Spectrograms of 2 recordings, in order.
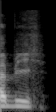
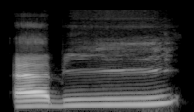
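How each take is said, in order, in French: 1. La voyelle finale est courte. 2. La voyelle finale est allongée. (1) "on dira pas tabbat yada abi" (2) "parce qu'il y a une prolongation"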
